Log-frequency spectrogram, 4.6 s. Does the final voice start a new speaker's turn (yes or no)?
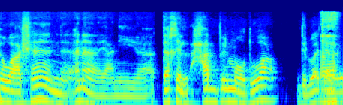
no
